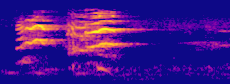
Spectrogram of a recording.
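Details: Rainbow lorikeets during a feeding frenzy, two quick, loud, grating screeches run together, then fading to quiet background noise.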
